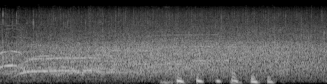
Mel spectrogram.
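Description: A burst of dense crowd applause played in as a sound effect to welcome a guest, many hands clapping steadily for a few seconds, fairly loud, with a few soft thuds toward the end and no voices.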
